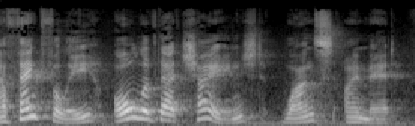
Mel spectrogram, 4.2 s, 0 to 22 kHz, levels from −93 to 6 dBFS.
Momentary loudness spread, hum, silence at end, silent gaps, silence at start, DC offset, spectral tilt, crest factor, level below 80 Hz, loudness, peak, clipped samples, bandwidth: 13 LU; none; 0.15 s; none; 0 s; under 0.1%; -4.5 dB/octave; 18 dB; -54 dBFS; -21 LUFS; -4 dBFS; under 0.1%; 16.5 kHz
